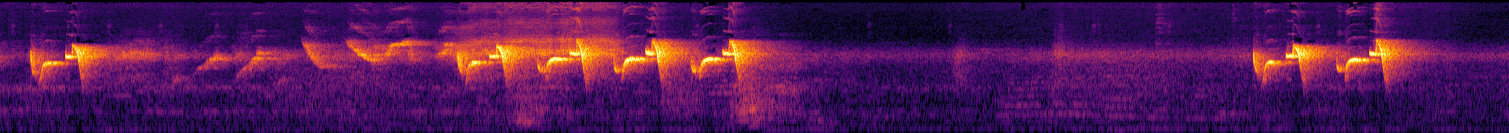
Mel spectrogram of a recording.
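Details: Bar-winged prinia, a 'ciblek kristal', singing its 'pranjak tamu' variation: quick runs of sharp, high, downward-slurred chirps in rapid series, a pause of about two seconds, then another short burst of the same chirps.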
